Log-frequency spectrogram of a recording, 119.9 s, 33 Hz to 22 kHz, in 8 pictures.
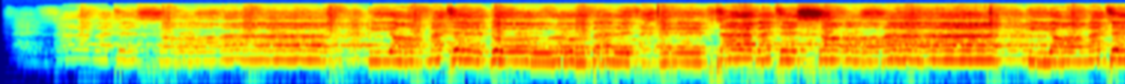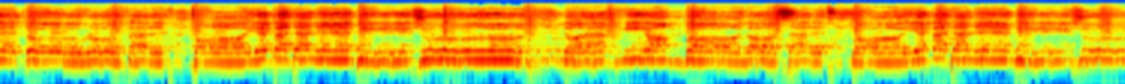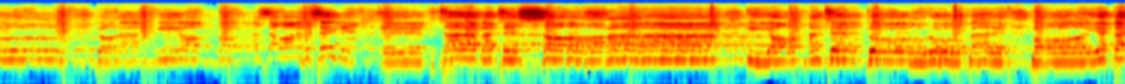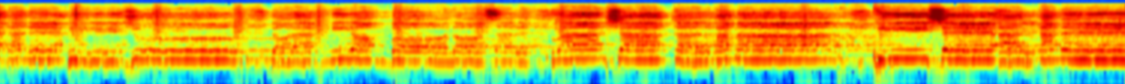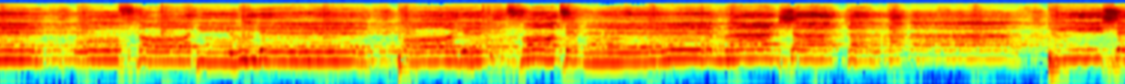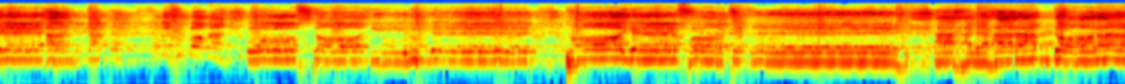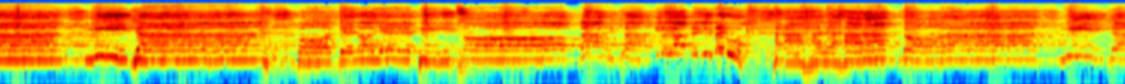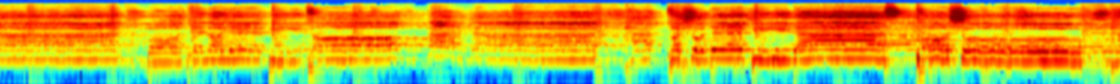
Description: شب تاسوعا محرم 96 - زمینه - با یه بدن بی جون دارم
